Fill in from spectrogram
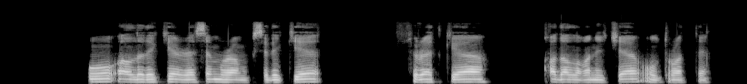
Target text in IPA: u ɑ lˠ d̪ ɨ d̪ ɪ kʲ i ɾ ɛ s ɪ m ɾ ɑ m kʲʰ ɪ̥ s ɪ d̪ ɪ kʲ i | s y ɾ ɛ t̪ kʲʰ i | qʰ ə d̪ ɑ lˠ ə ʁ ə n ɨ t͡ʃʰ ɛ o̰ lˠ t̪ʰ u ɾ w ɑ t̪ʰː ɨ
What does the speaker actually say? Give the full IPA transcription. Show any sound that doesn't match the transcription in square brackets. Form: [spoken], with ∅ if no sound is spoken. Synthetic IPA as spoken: u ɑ lˠ d̪ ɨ d̪ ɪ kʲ i ɾ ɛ s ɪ m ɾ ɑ m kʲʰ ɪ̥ s ɪ d̪ ɪ kʲ i | s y ɾ ɛ t̪ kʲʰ [ɛ] | qʰ [ɑ] d̪ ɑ lˠ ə ʁ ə n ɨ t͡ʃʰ ɛ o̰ lˠ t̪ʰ u ɾ w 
